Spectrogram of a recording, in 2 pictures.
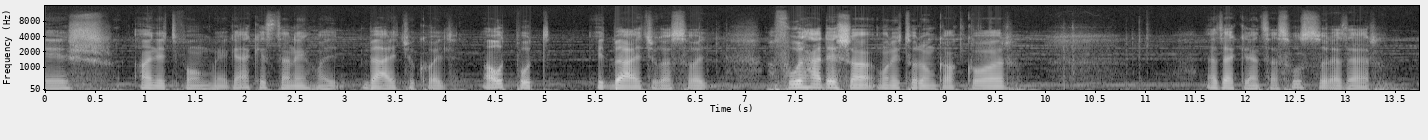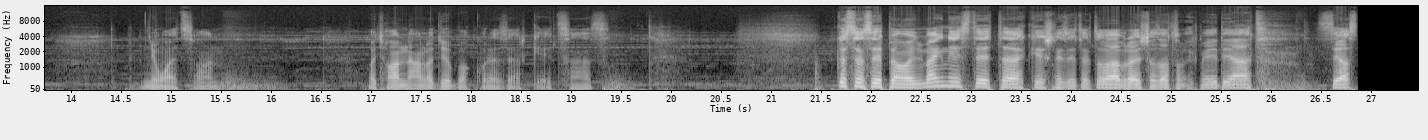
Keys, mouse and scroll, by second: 2.1-5.2 drag, 6.8 KP_1, 6.9 KP_2, 9.4 BackSpace, 10.4 n, 12.2-13.4 drag, 14.7 KP_0, 14.8 KP_8, 16.0 click, 18.2 KP_2, 18.7 KP_0, 19.8 click.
